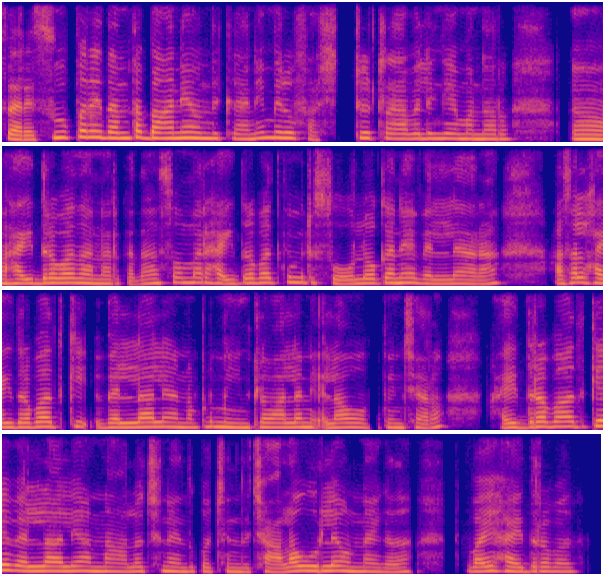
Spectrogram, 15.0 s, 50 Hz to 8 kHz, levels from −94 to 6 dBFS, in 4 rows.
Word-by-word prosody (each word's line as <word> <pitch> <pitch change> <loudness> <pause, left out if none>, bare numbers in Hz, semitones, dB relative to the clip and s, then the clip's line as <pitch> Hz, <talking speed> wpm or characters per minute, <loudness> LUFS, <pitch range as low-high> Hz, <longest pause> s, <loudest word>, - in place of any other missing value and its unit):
సరే 235 -4 +3
సూపర్! 330 +2 +4
ఇదంతా 310 +1 +5
బాగానే 300 0 +6
ఉంది 290 0 +3
కానీ, 260 +2 -1
మీరు 310 -1 +5
ఫస్ట్ 230 +7 -9
ట్రావెలింగ్ 275 0 -1
ఏమన్నారు 255 -1 -1 0.4
ఆహ్, 250 -2 +4
హైదరాబాద్ 255 +3 +2
అన్నారు 225 -1 -3
కదా! 215 +4 -6
సో - - -5
మరి 265 -1 -2
హైదరాబాద్‌కి 255 +5 -2
మీరు 260 -2 -5
సోలోగానే 240 +4 0
వెళ్లారా? 215 -1 -3 0.4
అసలు 275 0 0
హైదరాబాద్‌కి 250 +2 0 0.2
వెళ్ళాలి 255 +2 +2
అన్నప్పుడు 245 +2 -2
మీ 245 - +3
ఇంట్లో 240 +2 -2
వాళ్ళని 245 0 0
ఎలా 235 +1 0
ఒప్పించారు? 230 +2 -5 0.4
హైదరాబాద్‌కే 270 +5 +2
వెళ్ళాలి 255 0 +3
అన్న 240 -1 +1
ఆలోచన 240 +1 -3
ఎందుకొచ్చింది 225 -1 -6
చాలా 210 +4 +1
ఊర్లే 265 +1 +2 0.2
ఉన్నాయి 220 -2 -5
గదా! 215 +2 -6 0.4
వై 240 - +2
హైదరాబాద్? 230 -1 -3
250 Hz, 160 wpm, -24 LUFS, 230-265 Hz, 0.4 s, బాగానే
